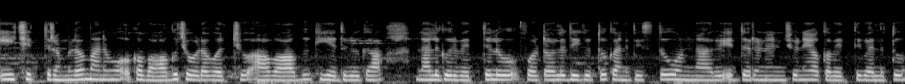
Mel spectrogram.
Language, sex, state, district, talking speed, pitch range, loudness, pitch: Telugu, female, Andhra Pradesh, Chittoor, 140 wpm, 200-220 Hz, -16 LUFS, 210 Hz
